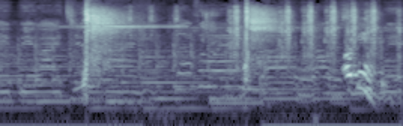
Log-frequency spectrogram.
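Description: Golf tee shots: two sharp swishing cracks of a club striking the ball, about a second in and again about two and a half seconds in, over background music with held notes. A voice calls out near the end.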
